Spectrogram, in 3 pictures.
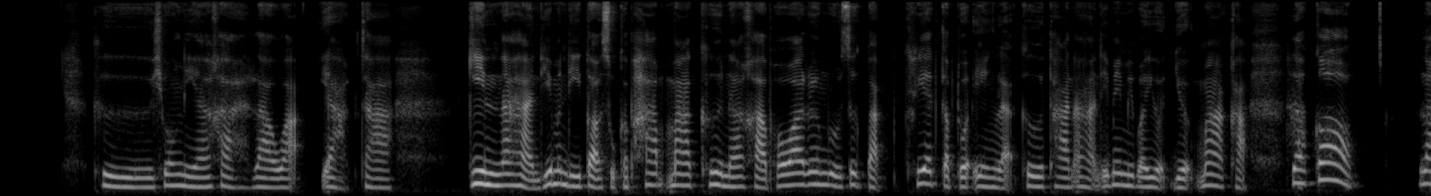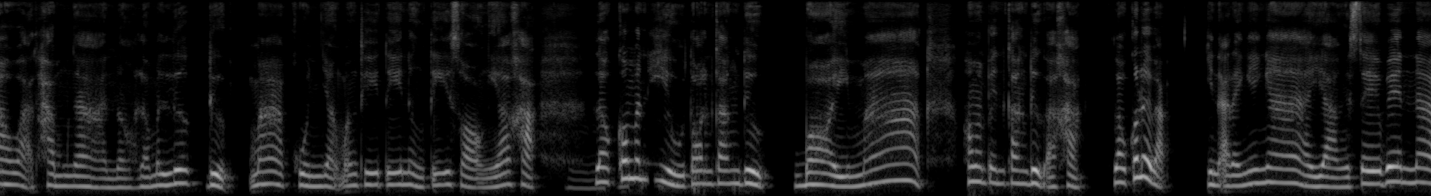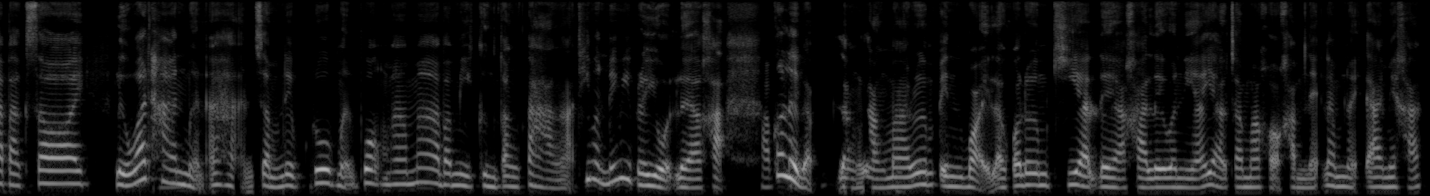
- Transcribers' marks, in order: tapping; stressed: "บ่อยมาก"; other background noise
- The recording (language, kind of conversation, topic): Thai, advice, พยายามกินอาหารเพื่อสุขภาพแต่หิวตอนกลางคืนและมักหยิบของกินง่าย ๆ ควรทำอย่างไร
